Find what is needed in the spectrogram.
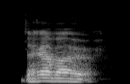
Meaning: log-driver, river driver
- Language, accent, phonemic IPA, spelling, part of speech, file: French, Canada, /dʁa.vœʁ/, draveur, noun, LL-Q150 (fra)-draveur.wav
